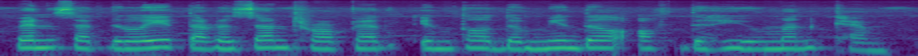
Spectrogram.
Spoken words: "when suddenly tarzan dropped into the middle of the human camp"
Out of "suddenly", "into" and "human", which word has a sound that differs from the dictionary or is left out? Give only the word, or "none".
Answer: suddenly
